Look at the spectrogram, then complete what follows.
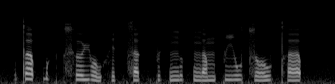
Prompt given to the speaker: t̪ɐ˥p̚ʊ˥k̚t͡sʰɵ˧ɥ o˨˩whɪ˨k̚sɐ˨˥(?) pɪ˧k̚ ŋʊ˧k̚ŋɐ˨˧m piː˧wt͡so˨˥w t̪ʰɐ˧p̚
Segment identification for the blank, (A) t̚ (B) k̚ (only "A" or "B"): B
